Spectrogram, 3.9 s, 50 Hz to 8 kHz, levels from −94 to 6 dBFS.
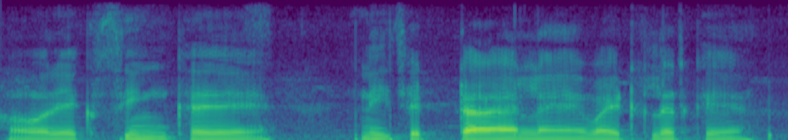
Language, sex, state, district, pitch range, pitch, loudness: Hindi, male, Uttar Pradesh, Lalitpur, 110-115 Hz, 110 Hz, -22 LUFS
